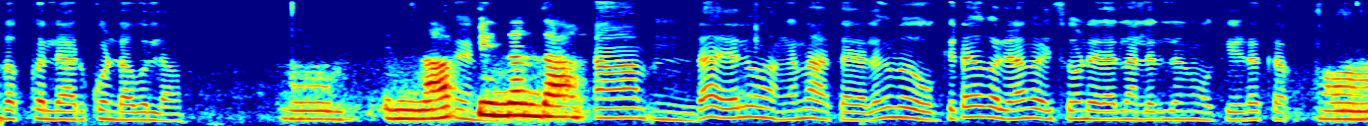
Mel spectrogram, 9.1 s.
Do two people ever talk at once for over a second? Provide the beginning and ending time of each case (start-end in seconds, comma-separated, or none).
none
